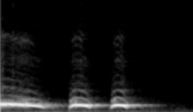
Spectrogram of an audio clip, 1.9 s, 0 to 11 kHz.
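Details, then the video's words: Female spotted dove (tekukur), kuk-2 style: one long, low cooing note that slides gently downward, then two shorter rounded coos. The sound is clean and quiet otherwise. "Suara Burung Tekukur Betina Kuk 2"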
